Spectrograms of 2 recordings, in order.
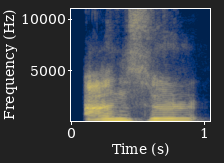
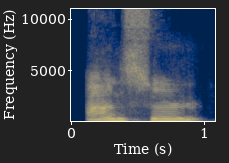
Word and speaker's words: answer: Answer. Answer. Responder. Answer. Escucho que hay personas que dicen answer. Answer no es answer. Answer. Y no suena la u.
